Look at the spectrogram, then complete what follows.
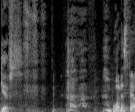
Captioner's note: laughing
